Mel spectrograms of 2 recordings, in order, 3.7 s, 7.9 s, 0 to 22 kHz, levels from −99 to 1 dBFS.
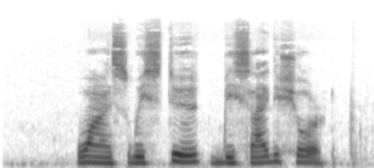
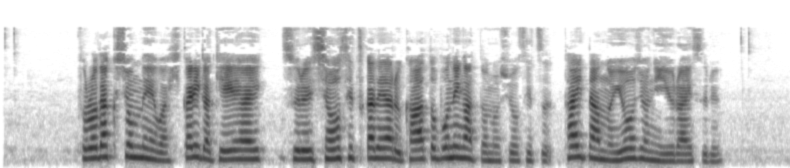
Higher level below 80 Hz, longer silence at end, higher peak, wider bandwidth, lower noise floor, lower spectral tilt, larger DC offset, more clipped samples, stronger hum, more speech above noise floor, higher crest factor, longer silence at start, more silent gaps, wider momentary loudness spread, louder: first, -64 dBFS vs -70 dBFS; second, 0.4 s vs 0.7 s; second, -14 dBFS vs -2 dBFS; about the same, 12.5 kHz vs 11.5 kHz; about the same, -67 dBFS vs -65 dBFS; first, -6 dB/octave vs -4 dB/octave; neither; neither; neither; second, 38 dB vs 42 dB; second, 16 dB vs 22 dB; about the same, 0.75 s vs 0.8 s; neither; second, 7 LU vs 14 LU; second, -29 LUFS vs -22 LUFS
